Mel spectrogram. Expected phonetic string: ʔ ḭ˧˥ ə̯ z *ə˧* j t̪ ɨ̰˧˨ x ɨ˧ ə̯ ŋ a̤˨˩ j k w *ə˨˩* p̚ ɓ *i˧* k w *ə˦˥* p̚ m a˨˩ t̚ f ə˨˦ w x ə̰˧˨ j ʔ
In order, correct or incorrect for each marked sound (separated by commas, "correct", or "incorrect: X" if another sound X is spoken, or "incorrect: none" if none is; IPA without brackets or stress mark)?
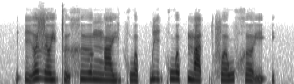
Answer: correct, correct, correct, correct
